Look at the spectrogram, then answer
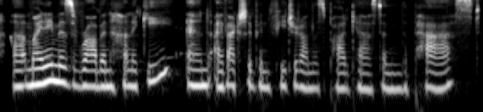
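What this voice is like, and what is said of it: Hoarse voice. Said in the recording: “You may have already noticed from my voice that I'm a little bit hoarse”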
